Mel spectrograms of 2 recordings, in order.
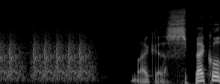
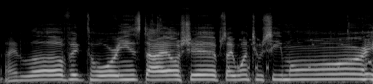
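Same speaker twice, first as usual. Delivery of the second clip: mock gushing; 8 semitones higher than usual. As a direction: draw it out high like a smitten fan. Gushing over ships in silly voice.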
